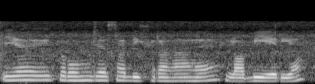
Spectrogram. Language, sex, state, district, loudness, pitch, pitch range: Hindi, female, Gujarat, Valsad, -14 LUFS, 185 Hz, 165-195 Hz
